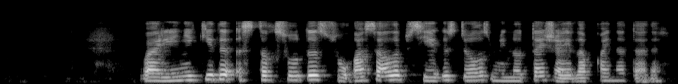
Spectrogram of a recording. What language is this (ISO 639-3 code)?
kaz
